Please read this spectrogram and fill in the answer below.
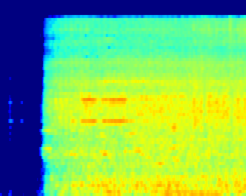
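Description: Silence for about the first half second, then outdoor street noise comes in: indistinct voices of a crowd over traffic.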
